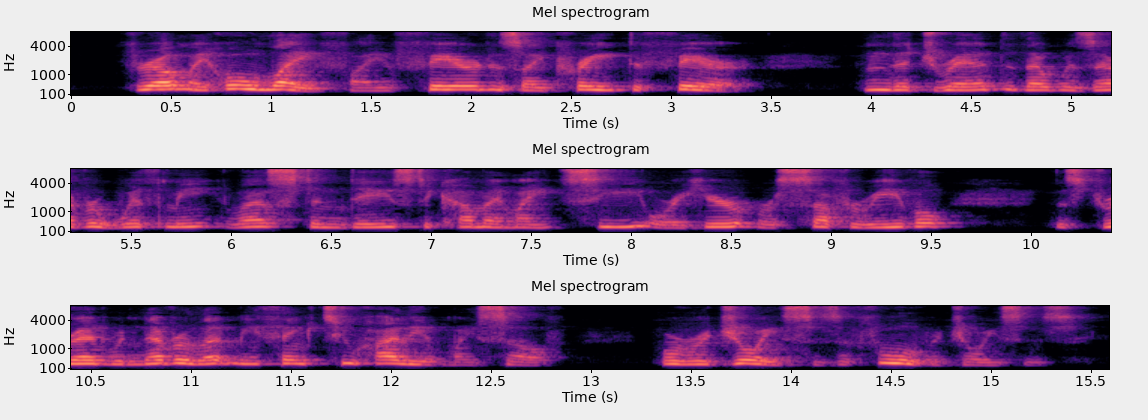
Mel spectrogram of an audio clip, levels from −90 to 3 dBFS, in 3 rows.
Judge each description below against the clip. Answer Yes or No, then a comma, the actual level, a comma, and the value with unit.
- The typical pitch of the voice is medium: Yes, medium, 155 Hz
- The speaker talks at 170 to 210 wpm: Yes, average, 190 wpm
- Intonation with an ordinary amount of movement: No, narrow, 2.1 semitones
